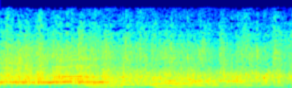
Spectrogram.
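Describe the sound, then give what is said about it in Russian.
Applause from a church audience builds into a dense, rain-like wash of clapping that holds steady over low sustained tones for several seconds. “Давайте поприветствуем аплодисментами.”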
